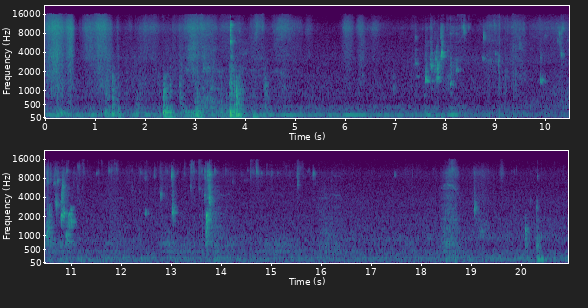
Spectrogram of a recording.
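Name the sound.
urinating into a toilet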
